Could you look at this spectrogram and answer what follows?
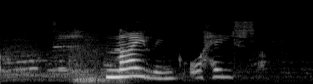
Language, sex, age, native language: Icelandic, female, 9, Icelandic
